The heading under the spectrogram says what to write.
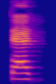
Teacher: this ta will get sifa of shidda, the sound will cut off abruptly. Tat, ta, for fatha upon jaws, the sound is short.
